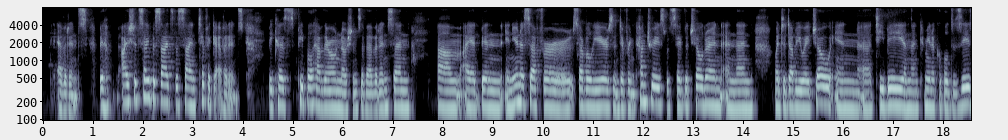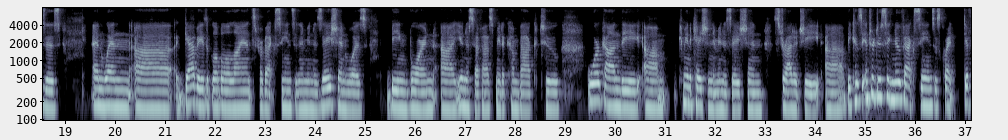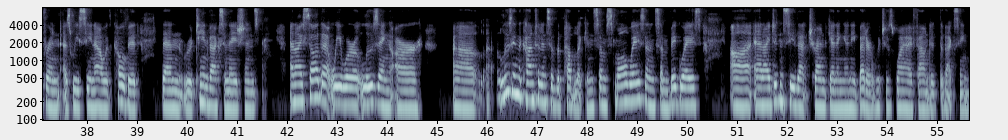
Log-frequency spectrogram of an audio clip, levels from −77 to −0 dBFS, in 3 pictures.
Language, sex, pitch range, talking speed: English, female, 150-175 Hz, 140 wpm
